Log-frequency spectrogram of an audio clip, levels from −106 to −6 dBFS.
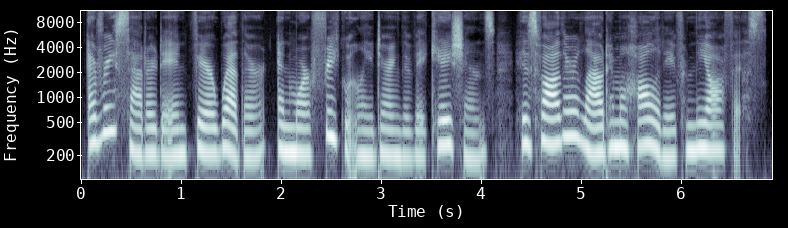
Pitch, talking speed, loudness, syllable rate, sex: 235 Hz, 175 wpm, -18 LUFS, 5.7 syllables/s, female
